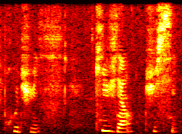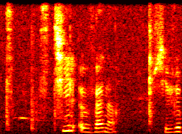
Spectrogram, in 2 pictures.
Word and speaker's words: Stylevana: suis quelques petits produits qui vient du site style vana si je le prononce comme il faut et je vais vous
